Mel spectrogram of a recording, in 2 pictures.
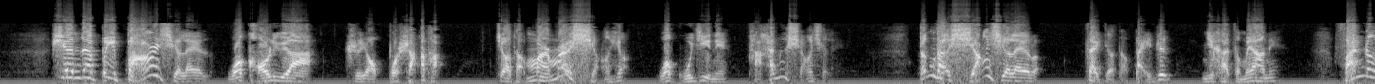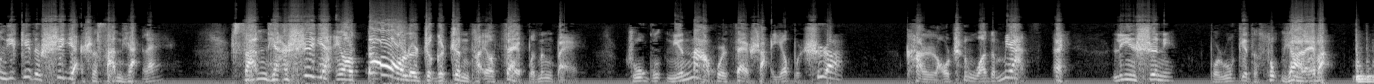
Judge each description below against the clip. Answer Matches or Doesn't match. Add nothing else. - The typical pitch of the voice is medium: Matches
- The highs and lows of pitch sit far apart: Matches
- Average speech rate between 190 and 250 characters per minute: Matches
